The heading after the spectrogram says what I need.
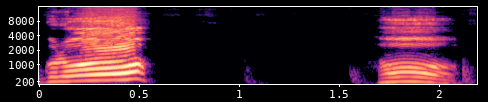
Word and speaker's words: গ্রহ: কারণে যে এখানে হ শব্দের শেষে হ থাকলে সেখানকার অ এর উচ্চারণটা কি করতে হবে ও করতে হবে হ থাকলে সেখানকার অ এর উচ্চারণ কি করতে হবে ও করতে হবে ওই জন্য গ্রো হ গ্রহ তাহলে একটু আপনারাই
